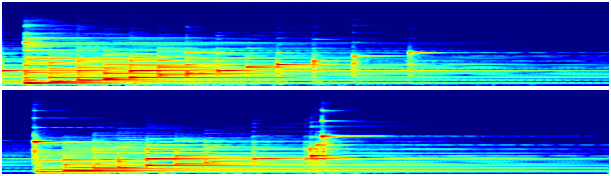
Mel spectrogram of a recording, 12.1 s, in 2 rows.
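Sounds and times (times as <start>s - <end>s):
concert grand piano: 0.0s - 12.1s.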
